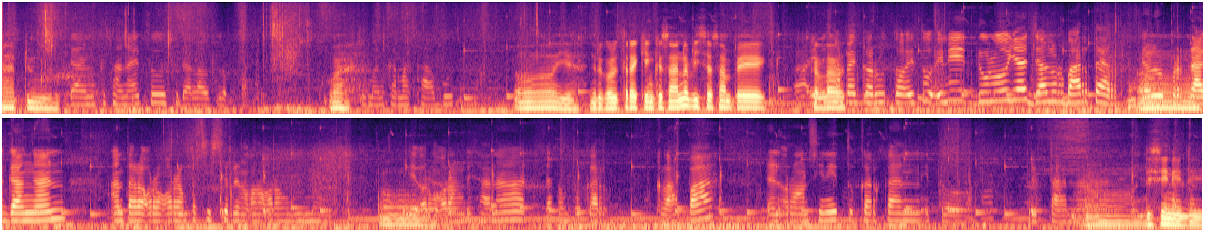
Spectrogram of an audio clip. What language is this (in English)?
Indonesian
